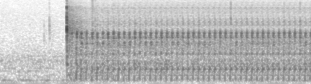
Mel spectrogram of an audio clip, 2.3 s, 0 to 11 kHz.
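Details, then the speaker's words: NPR film camera, crystal speed set to 24 fps: motor starts sharply, then shutter runs with a fast, even ticking whir of about twenty beats a second, holding steady; camera fully working, normal running. "I don't is anything else to tell you really that's the shutter running and that's it part"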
